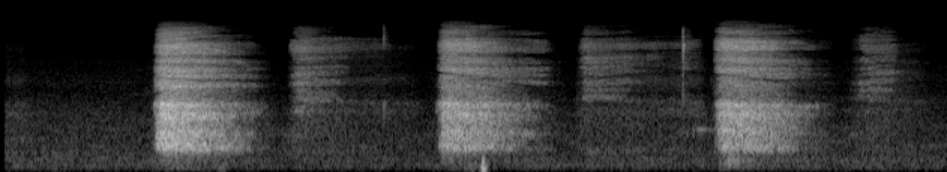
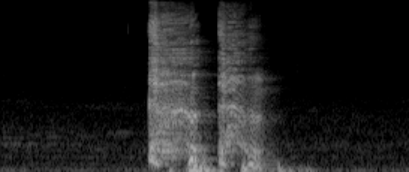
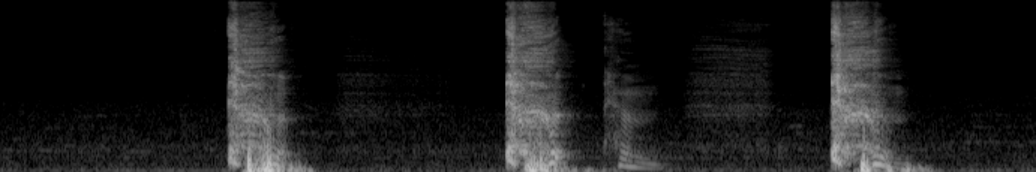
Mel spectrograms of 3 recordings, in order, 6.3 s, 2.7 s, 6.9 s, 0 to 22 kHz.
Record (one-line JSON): {"exhalation_length": "6.3 s", "exhalation_amplitude": 20026, "exhalation_signal_mean_std_ratio": 0.4, "cough_length": "2.7 s", "cough_amplitude": 5375, "cough_signal_mean_std_ratio": 0.44, "three_cough_length": "6.9 s", "three_cough_amplitude": 12943, "three_cough_signal_mean_std_ratio": 0.33, "survey_phase": "alpha (2021-03-01 to 2021-08-12)", "age": "18-44", "gender": "Male", "wearing_mask": "No", "symptom_cough_any": true, "smoker_status": "Never smoked", "respiratory_condition_asthma": false, "respiratory_condition_other": false, "recruitment_source": "Test and Trace", "submission_delay": "2 days", "covid_test_result": "Positive", "covid_test_method": "RT-qPCR", "covid_ct_value": 16.5, "covid_ct_gene": "ORF1ab gene", "covid_ct_mean": 17.6, "covid_viral_load": "1700000 copies/ml", "covid_viral_load_category": "High viral load (>1M copies/ml)"}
